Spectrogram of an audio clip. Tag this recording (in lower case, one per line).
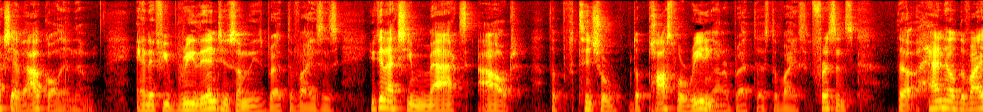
speech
